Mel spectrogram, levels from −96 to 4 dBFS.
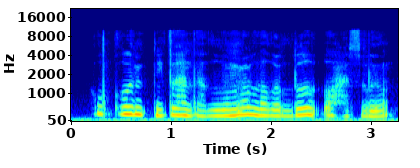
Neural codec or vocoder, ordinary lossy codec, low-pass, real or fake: autoencoder, 22.05 kHz, a latent of 192 numbers a frame, VITS, trained on many speakers; none; 9.9 kHz; fake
